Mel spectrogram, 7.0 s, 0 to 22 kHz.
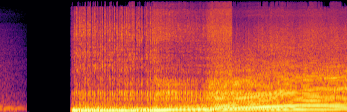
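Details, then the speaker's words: Henry's Datsun ute after noisy-diff repair, accelerating toward 100 km/h with bonnet open: engine revving climbs smoothly, no whine or howl from the rear end; differential quiet as a mouse. "There you go, cunt. Can't even fucking hear it. I'll get her up to 100 clicks. Can just hear that motor revving. Listen to that. It's quiet as a mouse, eh?"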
